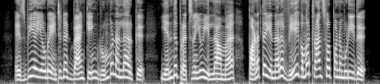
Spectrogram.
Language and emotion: Tamil, happy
